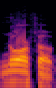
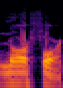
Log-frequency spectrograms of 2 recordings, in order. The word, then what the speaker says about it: Norfolk: to tell you like Norfolk is pronounced Norfolk not Norfork I don't I don't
